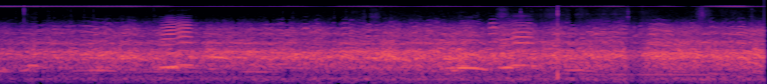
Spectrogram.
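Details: Cloudy dawn at Izunuma marsh in Japan, where geese collected at Shishibana. Clear close honks, some with a yelping, wavering quality, repeated over a continuous roar of many more birds.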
